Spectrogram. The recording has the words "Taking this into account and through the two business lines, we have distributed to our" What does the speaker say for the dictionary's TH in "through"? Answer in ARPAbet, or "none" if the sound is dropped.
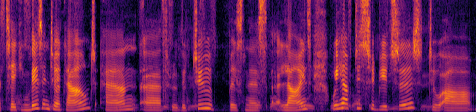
TH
